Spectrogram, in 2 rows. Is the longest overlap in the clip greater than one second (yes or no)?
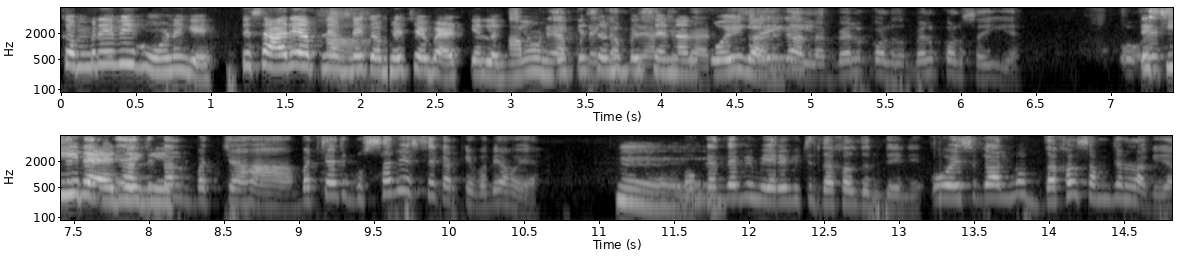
yes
